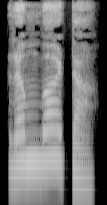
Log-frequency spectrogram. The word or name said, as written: ರಂಬಾಟ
